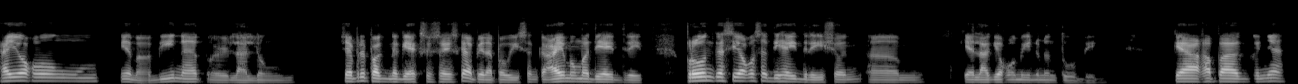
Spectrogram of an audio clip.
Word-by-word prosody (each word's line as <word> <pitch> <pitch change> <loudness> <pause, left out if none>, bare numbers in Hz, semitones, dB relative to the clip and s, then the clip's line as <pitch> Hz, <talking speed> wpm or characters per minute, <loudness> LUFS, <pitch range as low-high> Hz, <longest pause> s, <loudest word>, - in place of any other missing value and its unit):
ayokong 160 -2 0 0.2
'yon 130 -1 -1
mabinat 130 +7 -2
or 100 -1 -10
lalong 100 0 -9 0.5
siyempre 145 +4 +2
'pag 145 -3 +4
nag-e-exercise 125 -1 0
ka - - +3
pinapawisan 110 +1 -3
ka 115 0 -1
ayaw 135 +3 +7
mong 140 - -2
ma-dehydrate. 105 -4 0 0.4
Prone 175 +3 +7
kasi 175 0 +1
ako 165 +1 -2
sa 170 - -1
dehydration, 120 -5 -2
uhm, 105 0 -9 0.4
kaya 110 - 0
lagi 110 +1 -1
ako 110 -1 -7
uminom 110 -1 -8
ng 105 - -14
tubig. 85 -2 -17 0.7
Kaya 140 0 +6
kapag 140 -2 +3
kunya 140 +1 -3
120 Hz, 135 wpm, -23 LUFS, 105-145 Hz, 0.7 s, ayaw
